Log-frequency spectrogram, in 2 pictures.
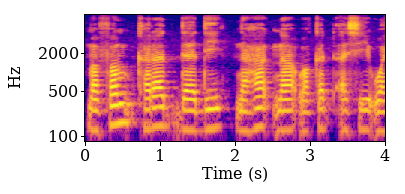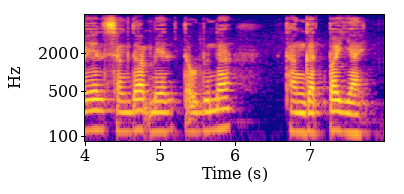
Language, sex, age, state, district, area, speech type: Manipuri, male, 18-30, Manipur, Bishnupur, rural, read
